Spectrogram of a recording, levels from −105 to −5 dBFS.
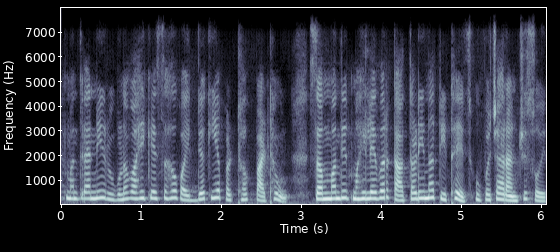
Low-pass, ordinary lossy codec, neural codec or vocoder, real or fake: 7.2 kHz; Opus, 64 kbps; codec, 16 kHz, 4 kbps, X-Codec, HuBERT features, trained on LibriSpeech; fake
